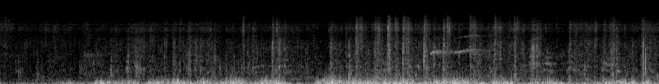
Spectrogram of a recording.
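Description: Mountain bike riding fast down a rough, muddy trail: irregular rattling and knocking over the bumps, with wind buffeting the helmet camera's microphone. A brief squeak sounds about four seconds in.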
